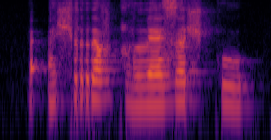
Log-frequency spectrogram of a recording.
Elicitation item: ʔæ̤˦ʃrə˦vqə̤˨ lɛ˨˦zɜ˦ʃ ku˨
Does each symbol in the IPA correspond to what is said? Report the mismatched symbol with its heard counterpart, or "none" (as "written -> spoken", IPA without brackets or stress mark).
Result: none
